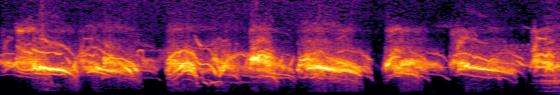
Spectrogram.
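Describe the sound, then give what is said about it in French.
A bird sings a rapid, continuous series of high warbling phrases, repeated in bursts with brief pauses, clear, with no voices present. “les mystères de l'apprentissage et des variations des chants des oiseaux sont redevenus un sujet de recherche, révélant depuis une dizaine d'années d'étranges correspondances avec l'apprentissage et les variations des langages humains.”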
